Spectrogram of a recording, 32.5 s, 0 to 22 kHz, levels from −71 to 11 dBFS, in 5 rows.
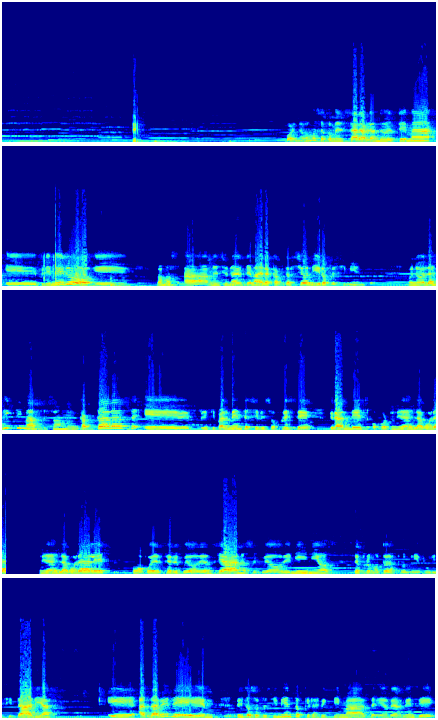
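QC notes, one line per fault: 19.59–20.77 s, stream reconnect: the audio drops to silence for 510 ms, then resumes 673 ms earlier and repeats a short stretch, its first instant muted or faded in. The connection broke, the player reconnected, and a fresh decoder started from a resent burst.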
